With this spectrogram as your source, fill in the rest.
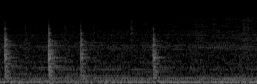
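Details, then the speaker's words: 2008 Honda Odyssey front suspension rocked by hand: sharp uneven metallic knocks from worn sway bar end link (CV axle tight, ball joint ruled out); causes clunk when turning; needs new end link. "I got to check the uh the wayer in link here because that's my suspect my CV axle is tight and I don't think it's a bll joint but oh yeah there it is yep that's the sound so needs a new way were link"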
